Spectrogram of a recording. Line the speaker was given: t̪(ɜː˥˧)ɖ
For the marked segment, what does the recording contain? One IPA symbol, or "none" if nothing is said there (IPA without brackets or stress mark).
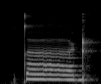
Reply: ɜː˥˧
